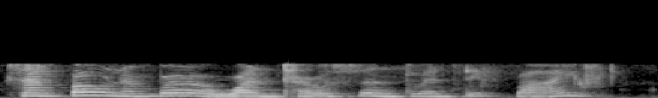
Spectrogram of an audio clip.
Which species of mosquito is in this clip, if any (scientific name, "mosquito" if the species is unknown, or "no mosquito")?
no mosquito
